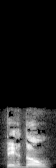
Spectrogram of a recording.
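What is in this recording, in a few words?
sorry, Brazilian Portuguese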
